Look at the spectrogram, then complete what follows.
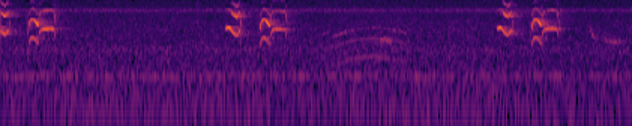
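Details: Sooty-fronted spinetail (Synallaxis frontalis), song.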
